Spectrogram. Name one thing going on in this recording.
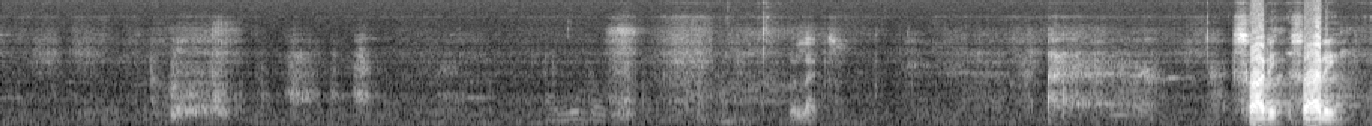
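A man sobs and speaks haltingly into a microphone.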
